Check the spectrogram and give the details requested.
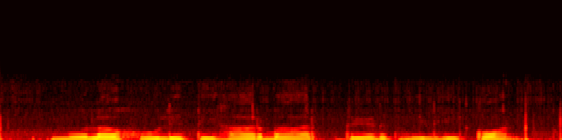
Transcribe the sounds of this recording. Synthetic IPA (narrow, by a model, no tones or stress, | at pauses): molahulit̪iɦaːɾbaːɾɾeɽmilɦikɔːn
